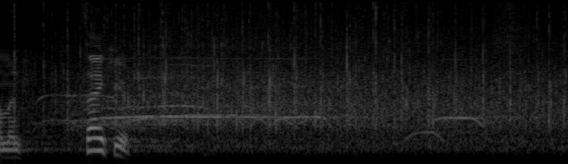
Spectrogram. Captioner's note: audience applauds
